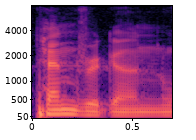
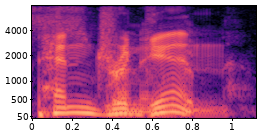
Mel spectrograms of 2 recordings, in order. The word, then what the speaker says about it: Pendragon: Sounds like a kind of like hexagon, Pendragon.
